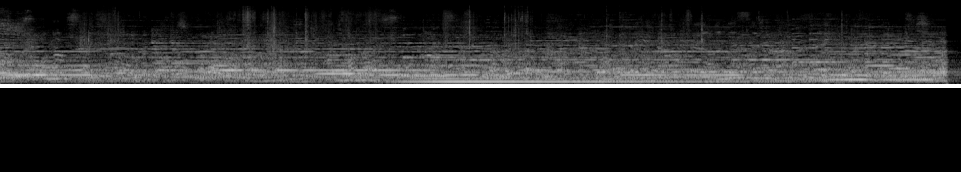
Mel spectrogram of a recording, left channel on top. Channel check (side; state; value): right; silent; digital silence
